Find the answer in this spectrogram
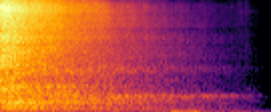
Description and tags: Metal fence hit long tail
Hitting a metal fence long tail
fence, hit, long, Metal, tail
